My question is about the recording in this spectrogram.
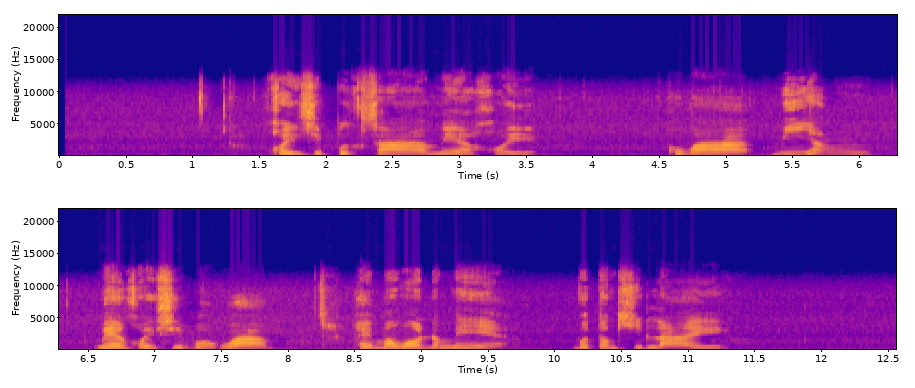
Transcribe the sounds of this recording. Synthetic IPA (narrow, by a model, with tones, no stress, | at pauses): kʰɔ˨˩jsi˧˦pɯ˧˦k̚saː˨˦mɛː˧kʰɔ˨˩j | pʰɔ˧˥waː˧miː˧˥˨ɲa˨˩˦ŋ | mɛː˧˩kʰɔ˨˩jsi˧˦bɔː˨˩k̚waː˧ | ha˨˩jmaː˧˥˨wɔː˧˩na˧˥˨mːɛː˧˩˨ | bɔː˧˦t̪ɔ˧˨ŋkʰi˧˦t̪̚laː˨˦j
